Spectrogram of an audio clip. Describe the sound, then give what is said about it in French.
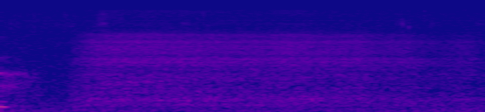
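A soft, steady breath drawn in through the nose during a guided breathing exercise, a long airy hiss that swells after a brief pause and holds for about two and a half seconds. “Encore une autre fois, on inspire.”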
